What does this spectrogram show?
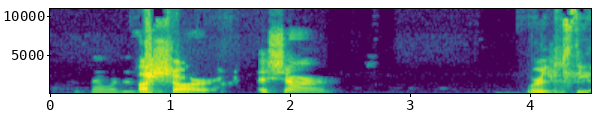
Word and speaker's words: Ashaar: Ashaar. Ashaar. Ashaar. Little Ashaar. Ashaar. You'll roll your R.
